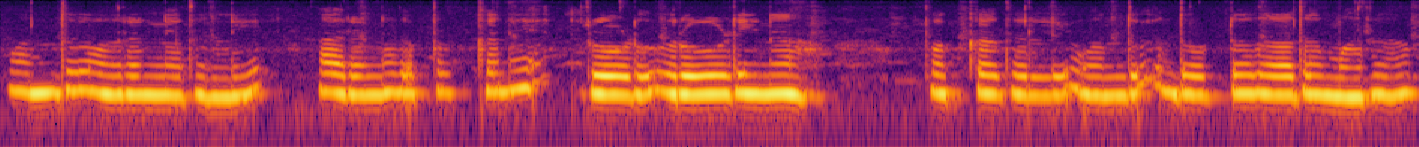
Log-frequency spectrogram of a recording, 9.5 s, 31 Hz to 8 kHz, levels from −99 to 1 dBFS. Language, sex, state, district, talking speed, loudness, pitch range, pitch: Kannada, female, Karnataka, Chamarajanagar, 65 wpm, -15 LUFS, 225-245 Hz, 235 Hz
